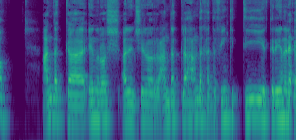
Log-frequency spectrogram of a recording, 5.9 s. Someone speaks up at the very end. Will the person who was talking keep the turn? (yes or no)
no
